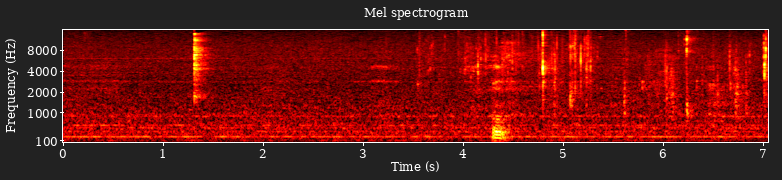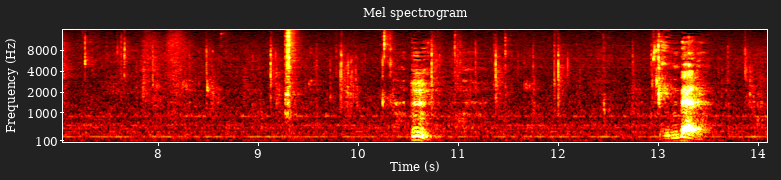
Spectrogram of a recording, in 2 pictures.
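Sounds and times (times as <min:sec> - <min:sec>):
low electrical hum: 0:00.0 - 0:14.0
person chewing food: 0:03.5 - 0:14.0
person humming briefly: 0:04.2 - 0:04.6.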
